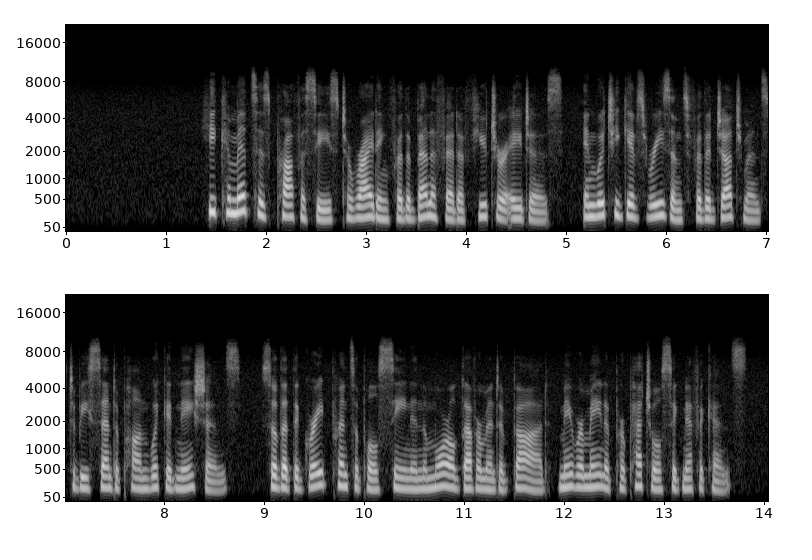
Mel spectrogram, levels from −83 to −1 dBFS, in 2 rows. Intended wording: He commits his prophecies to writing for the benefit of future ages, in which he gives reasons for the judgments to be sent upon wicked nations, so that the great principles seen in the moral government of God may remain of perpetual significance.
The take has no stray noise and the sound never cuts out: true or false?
true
